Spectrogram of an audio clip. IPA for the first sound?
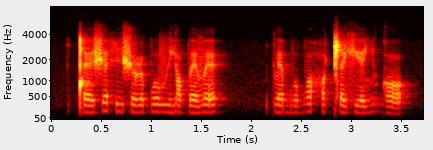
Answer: ǃ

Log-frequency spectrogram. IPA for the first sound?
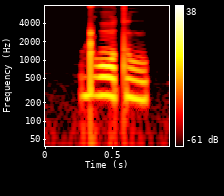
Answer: ɖʱ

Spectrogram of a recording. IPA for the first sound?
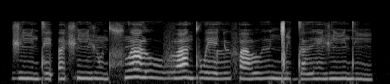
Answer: ʒ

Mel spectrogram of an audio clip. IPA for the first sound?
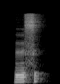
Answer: ɘ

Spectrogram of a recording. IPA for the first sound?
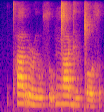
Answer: tʰ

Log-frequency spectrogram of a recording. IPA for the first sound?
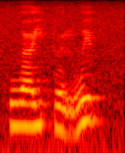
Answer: w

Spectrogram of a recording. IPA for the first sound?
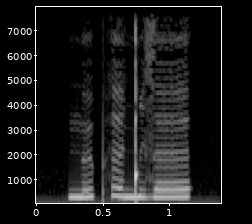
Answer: n̪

